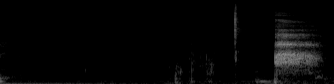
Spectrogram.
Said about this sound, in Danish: Jeg tager lige lidt, lidt vand her.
